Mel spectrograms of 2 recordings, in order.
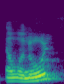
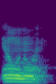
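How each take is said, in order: First: It is pronounced the way out-of-state people say it. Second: It is pronounced the way local residents say it. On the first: This is how people from elsewhere say it. The speaker calls it wrong. "everybody from not Illinois goes Illinois. Pronounce it wrong" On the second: This is how people who live there say it. The speaker calls it right. "people live in Illinois say Illinois"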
